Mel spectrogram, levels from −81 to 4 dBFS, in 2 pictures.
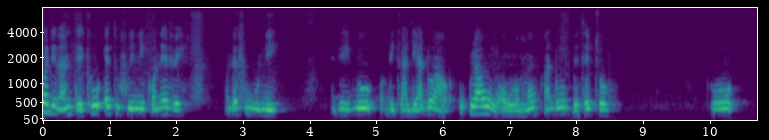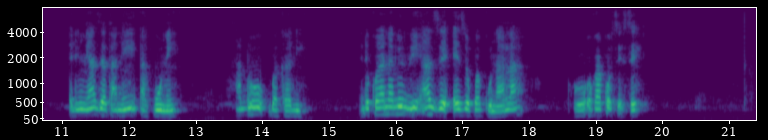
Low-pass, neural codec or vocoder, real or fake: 7.2 kHz; vocoder, 44.1 kHz, 128 mel bands, Pupu-Vocoder; fake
